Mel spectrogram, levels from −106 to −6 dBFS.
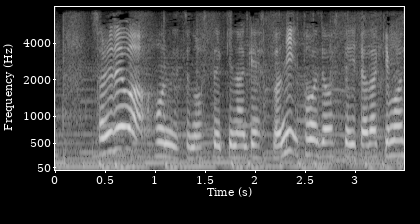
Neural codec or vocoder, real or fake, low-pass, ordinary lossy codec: none; real; 7.2 kHz; none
